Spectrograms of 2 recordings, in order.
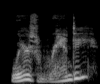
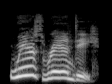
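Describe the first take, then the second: First: Said in the usual way. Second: Sharp, higher, louder urgent question; urgent demand. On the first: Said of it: "echoed in narration thought". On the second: A narrator's reading. Dazed mother demanding her boyfriend. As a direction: demand it, agitated. Mackie demands Randy, agitated.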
